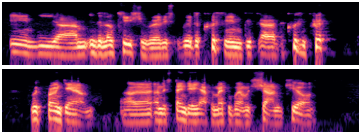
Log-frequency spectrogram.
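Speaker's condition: Deafness, born deaf

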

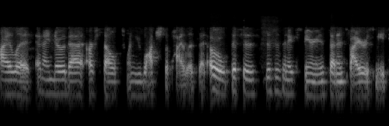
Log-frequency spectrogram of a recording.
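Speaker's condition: No condition

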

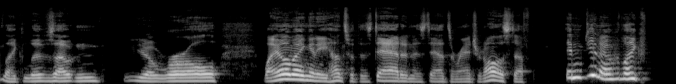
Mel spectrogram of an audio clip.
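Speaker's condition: No condition

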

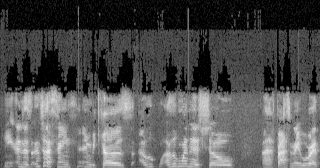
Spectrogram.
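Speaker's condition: Cerebral palsy; mild cerebral palsy, lifelong, trouble writing with hands, slow running, 21 minutes per mile; speech impediment, sounds like Wendy's drive-thru speaker box, may sound drunk

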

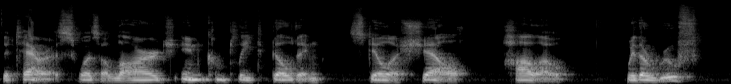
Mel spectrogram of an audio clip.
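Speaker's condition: No condition

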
